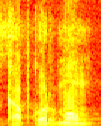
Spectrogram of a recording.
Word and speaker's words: Kapkormom: The proper way to pronounce that name is Kapkormom.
